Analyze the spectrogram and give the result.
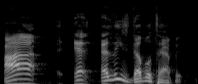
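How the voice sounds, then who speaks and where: A man's voice: on the high side, huge pitch swings, a little fast, pushed and bright, no echo, clean studio sound. A young man telling stories in casual podcast chat, slangy and laughing often.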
